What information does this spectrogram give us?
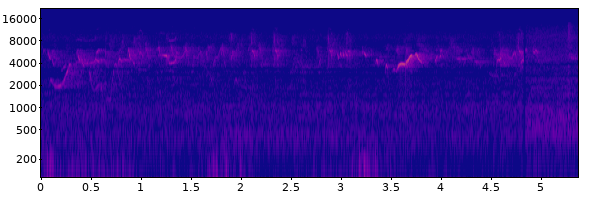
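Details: Varied sittellas raising young, from eggs to fledglings, in Australia's Capertee Valley; soft high twitters with a few short lower downslurred notes, one sharp bright note midway, and faint low rustles.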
